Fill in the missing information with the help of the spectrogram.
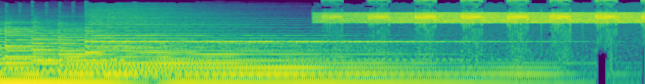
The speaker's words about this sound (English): This cricket-like sound is the call of a tiny pumpkin toadlet from southern Brazil. Now, researchers write in scientific reports that the bright orange frog can't hear its own voice.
